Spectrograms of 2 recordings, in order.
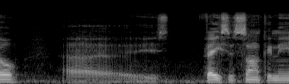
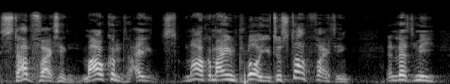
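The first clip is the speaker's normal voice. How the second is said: higher, louder pompous command; mock shout; 11 semitones higher, 6 dB louder than usual. Doctor wrestling Malcolm, loud higher command. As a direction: order him to stop struggling.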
